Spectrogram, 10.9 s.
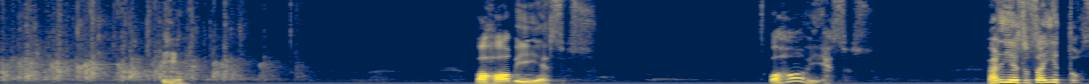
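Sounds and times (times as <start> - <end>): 
applause: 0.0 - 3.2
speech: 1.6 - 2.0, 4.8 - 5.8, 7.7 - 8.6, 9.8 - 10.8.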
